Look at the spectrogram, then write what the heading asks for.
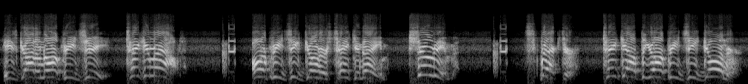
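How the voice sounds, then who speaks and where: An actor playing a brash, wisecracking young American Navy SEAL in a military shooter game, with a cocky, folksy, punchy delivery. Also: male voice, very high-pitched, normal speed, sharp tone, far from the mic, a little hiss or hum, full character voice, low-quality recording. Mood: shouting alarm.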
